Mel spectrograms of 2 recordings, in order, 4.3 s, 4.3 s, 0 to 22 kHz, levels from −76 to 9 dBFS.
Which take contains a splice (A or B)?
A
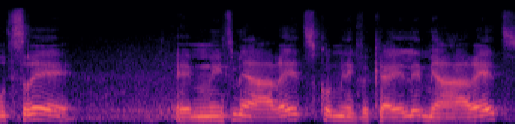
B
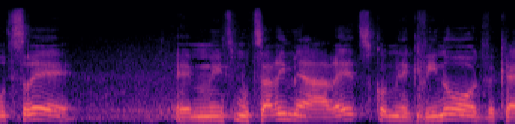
A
